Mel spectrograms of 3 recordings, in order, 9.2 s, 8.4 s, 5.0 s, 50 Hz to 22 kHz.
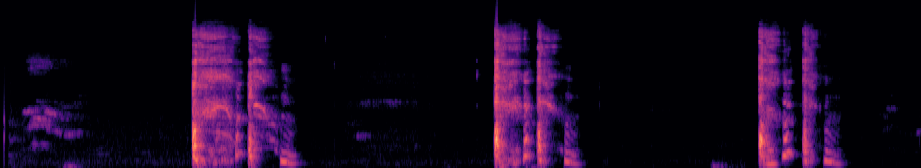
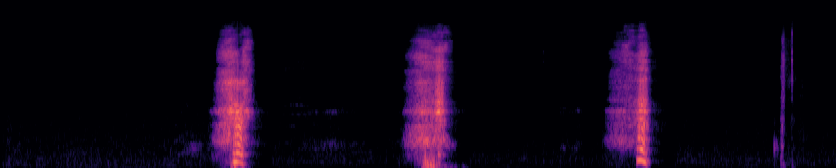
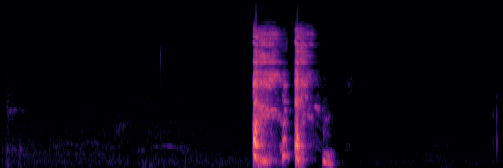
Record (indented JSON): {
  "three_cough_length": "9.2 s",
  "three_cough_amplitude": 32768,
  "three_cough_signal_mean_std_ratio": 0.25,
  "exhalation_length": "8.4 s",
  "exhalation_amplitude": 32315,
  "exhalation_signal_mean_std_ratio": 0.22,
  "cough_length": "5.0 s",
  "cough_amplitude": 32754,
  "cough_signal_mean_std_ratio": 0.19,
  "survey_phase": "beta (2021-08-13 to 2022-03-07)",
  "age": "18-44",
  "gender": "Female",
  "wearing_mask": "No",
  "symptom_cough_any": true,
  "symptom_runny_or_blocked_nose": true,
  "smoker_status": "Never smoked",
  "respiratory_condition_asthma": true,
  "respiratory_condition_other": false,
  "recruitment_source": "Test and Trace",
  "submission_delay": "2 days",
  "covid_test_result": "Positive",
  "covid_test_method": "ePCR"
}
